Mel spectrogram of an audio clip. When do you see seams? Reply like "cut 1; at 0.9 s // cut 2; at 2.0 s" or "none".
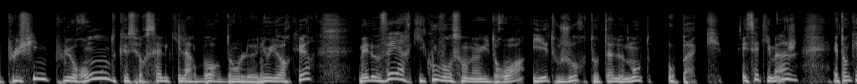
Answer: none

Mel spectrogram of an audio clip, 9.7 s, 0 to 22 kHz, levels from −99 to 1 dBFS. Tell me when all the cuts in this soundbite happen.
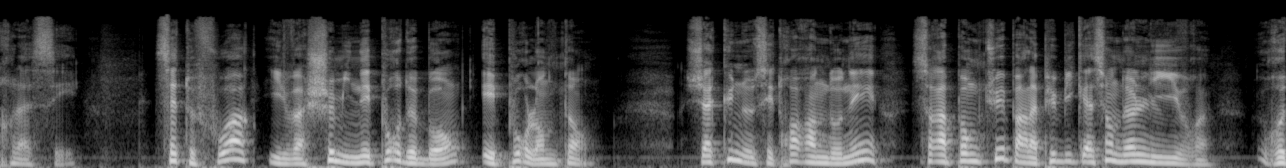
cut 1; at 1.9 s // cut 2; at 5.0 s // cut 3; at 6.7 s

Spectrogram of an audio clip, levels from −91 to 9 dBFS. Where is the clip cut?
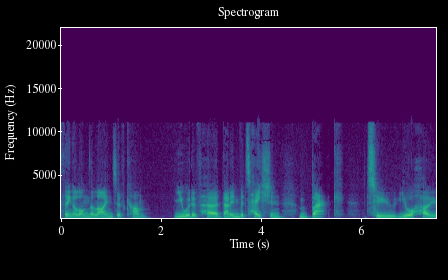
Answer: none

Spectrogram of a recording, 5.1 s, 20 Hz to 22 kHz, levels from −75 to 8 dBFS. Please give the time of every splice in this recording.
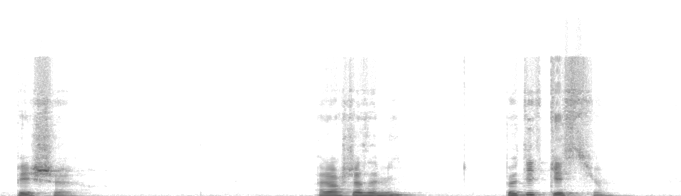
none

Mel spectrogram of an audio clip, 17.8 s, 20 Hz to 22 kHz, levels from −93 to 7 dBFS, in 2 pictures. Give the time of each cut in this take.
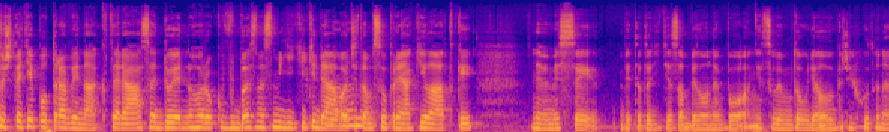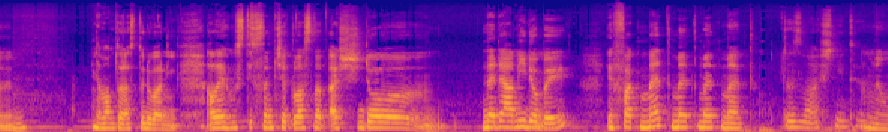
cut 1; at 11.4 s // cut 2; at 15.5 s

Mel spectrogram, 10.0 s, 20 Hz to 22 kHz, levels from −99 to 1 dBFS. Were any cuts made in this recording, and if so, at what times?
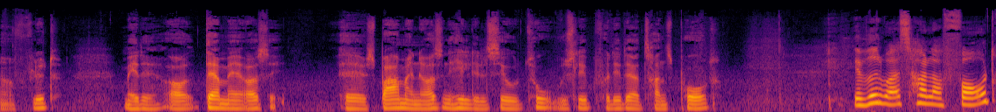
none

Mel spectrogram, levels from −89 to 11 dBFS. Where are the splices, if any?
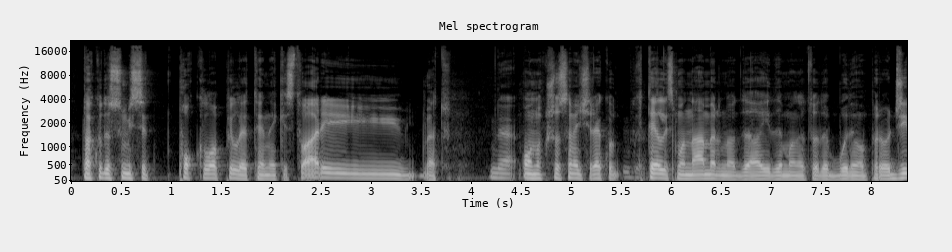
cut 1; at 4.5 s

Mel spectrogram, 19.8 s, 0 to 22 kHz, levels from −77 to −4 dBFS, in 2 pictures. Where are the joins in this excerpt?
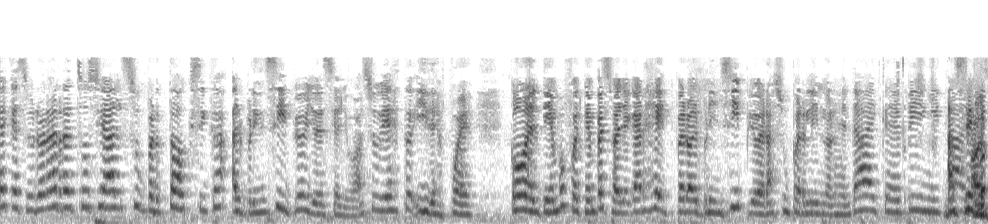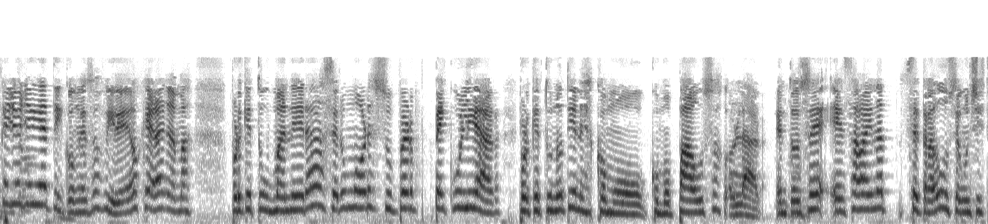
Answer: cut 1; at 15.0 s // cut 2; at 17.2 s

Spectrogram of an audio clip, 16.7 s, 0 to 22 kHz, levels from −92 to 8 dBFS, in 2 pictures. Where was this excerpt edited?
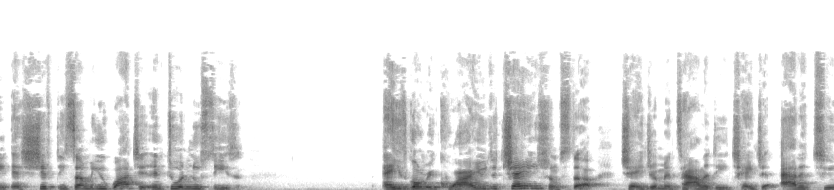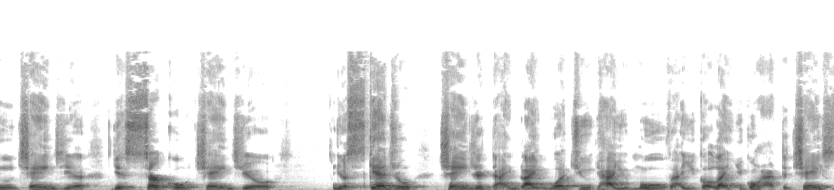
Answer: none

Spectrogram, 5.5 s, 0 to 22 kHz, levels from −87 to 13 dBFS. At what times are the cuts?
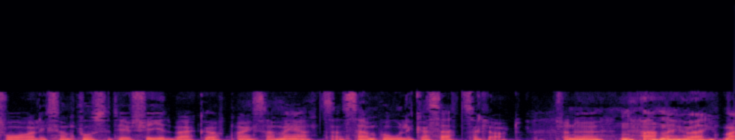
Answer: cut 1; at 2.5 s // cut 2; at 4.2 s

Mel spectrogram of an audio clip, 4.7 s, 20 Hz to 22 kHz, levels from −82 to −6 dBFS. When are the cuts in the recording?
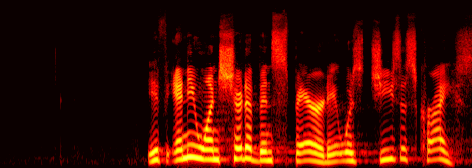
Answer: cut 1; at 1.4 s

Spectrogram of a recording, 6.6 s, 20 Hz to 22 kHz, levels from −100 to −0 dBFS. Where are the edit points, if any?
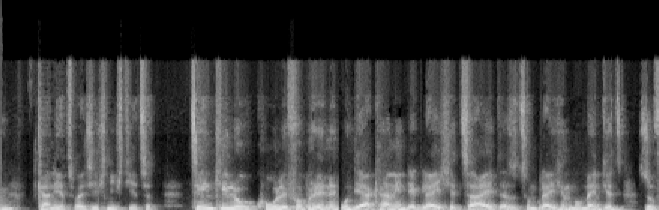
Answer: cut 1; at 3.4 s

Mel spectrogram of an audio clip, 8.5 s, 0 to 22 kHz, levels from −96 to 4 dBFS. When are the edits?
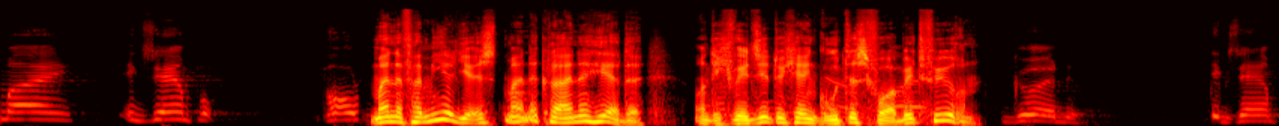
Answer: cut 1; at 2.4 s

